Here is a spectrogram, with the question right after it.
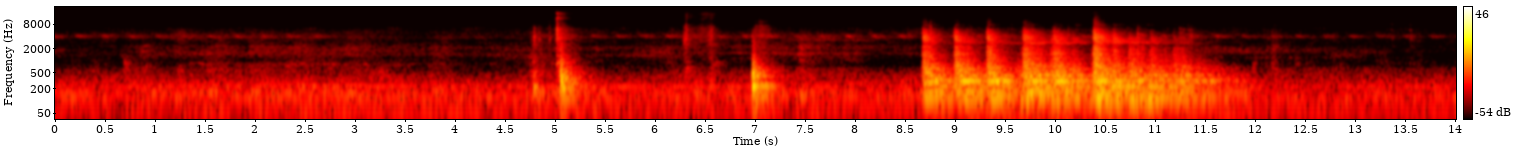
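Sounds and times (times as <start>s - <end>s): knocks on window glass and grille: 8.7s - 11.8s.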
